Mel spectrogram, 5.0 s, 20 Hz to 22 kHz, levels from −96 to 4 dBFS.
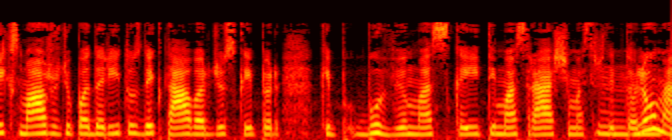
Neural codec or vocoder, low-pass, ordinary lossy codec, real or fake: none; 19.8 kHz; MP3, 48 kbps; real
